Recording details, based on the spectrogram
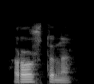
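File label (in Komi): "ружтыны", Komi, male; kpv audio dict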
